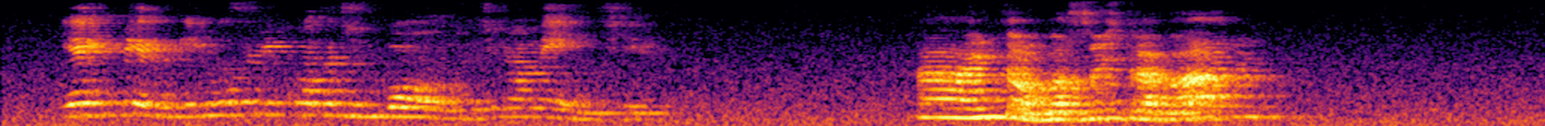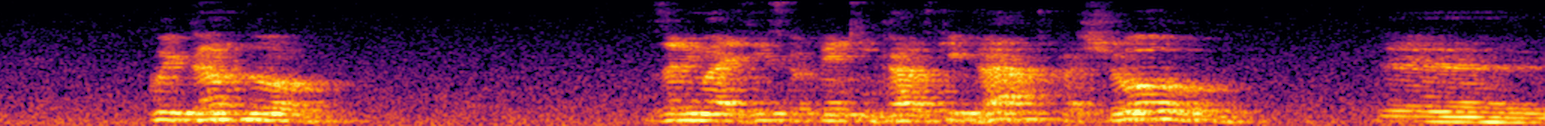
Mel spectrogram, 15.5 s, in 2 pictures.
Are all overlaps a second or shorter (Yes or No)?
Yes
